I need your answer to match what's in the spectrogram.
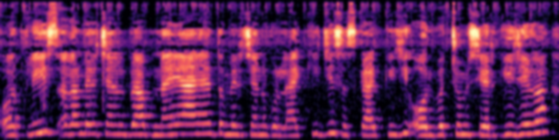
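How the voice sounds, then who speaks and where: A woman with a Hindi accent from Uttar Pradesh gives an exam-prep grammar lesson. Her voice sits high, and she teaches patiently, repeating her points and checking in with the students. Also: flat delivery, quick pace. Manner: explains with examples, repeats "ठीक है" often.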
